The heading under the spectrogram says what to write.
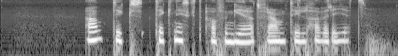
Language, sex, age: Swedish, female, 20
